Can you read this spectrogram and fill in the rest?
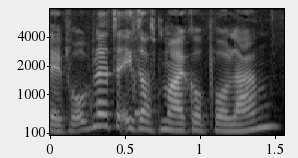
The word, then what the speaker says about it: Pollan: Spreek je het zo uit, Pollan? – Michael Pollan. – Oh, ik dacht Michael Pollan.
